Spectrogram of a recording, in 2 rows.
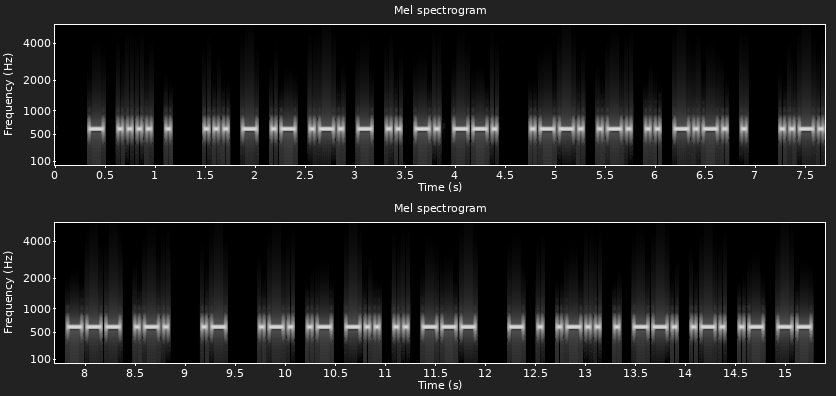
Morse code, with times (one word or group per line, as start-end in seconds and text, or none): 0.3-1.2 THE
1.5-4.4 STARTING
4.8-6.9 PRICE
7.2-8.8 FOR
9.2-9.4 A
9.7-11.9 RADIO
12.2-15.3 TELEGRAM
